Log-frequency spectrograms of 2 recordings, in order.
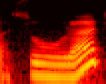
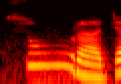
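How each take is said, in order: First: Said in the usual way. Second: सूरज split as high long सू, र, ज; slow separate beats in सूरज; letter by letter. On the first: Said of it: "तो शब्द पढ़ते हैं". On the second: Shown as a demonstration. Teacher sounding out सूरज for learners, letter by letter. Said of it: "थोड़ा अधिक समय लगता है".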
